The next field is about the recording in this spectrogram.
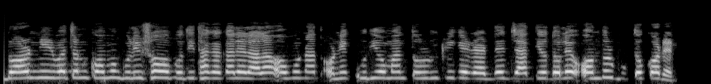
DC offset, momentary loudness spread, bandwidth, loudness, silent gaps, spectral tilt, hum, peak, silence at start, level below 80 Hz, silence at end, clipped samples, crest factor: under 0.1%; 8 LU; 7.4 kHz; -16 LUFS; none; -3 dB/octave; none; -2 dBFS; 0.05 s; -68 dBFS; 0.4 s; under 0.1%; 14 dB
